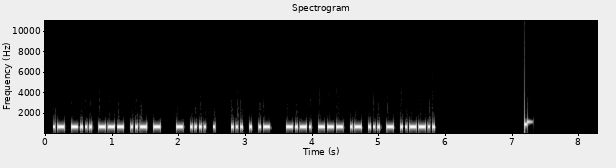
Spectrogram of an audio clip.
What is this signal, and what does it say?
Morse code, heard as a keyed tone, about 36 wpm, 700 Hz. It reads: ABOUT THE SEA COAST?
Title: Sentences from Top 1000 Words - Review Part 4 - 35wpm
